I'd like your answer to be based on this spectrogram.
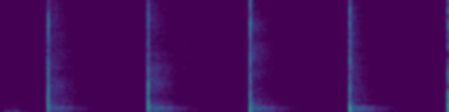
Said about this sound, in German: Ich wollte sagen, langsam klatschen, aber okay, deine Fantasie.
